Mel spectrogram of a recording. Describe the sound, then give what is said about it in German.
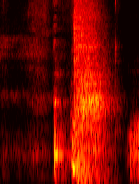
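A single loud sneeze: a short sharp intake bursts into a broad noisy explosion lasting about half a second, followed by a brief breathy sound. “Gesundheit. Dankeschön, sorry.”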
